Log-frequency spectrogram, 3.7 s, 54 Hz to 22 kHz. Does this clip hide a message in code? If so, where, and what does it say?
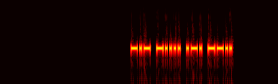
Yes: Morse code from 1.8 to 3.1 s, heard as a keyed tone, about 40 wpm, 700 Hz. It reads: K6RZ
